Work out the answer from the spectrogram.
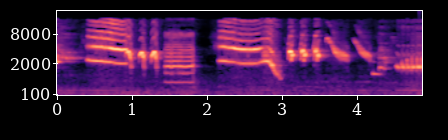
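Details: Asian pied starling × Nias hill myna hybrid in a cage, recorded for training other birds: rich harmonic descending whistles, a buzzy low note, a second long falling whistle, then brief chirps and twitters.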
